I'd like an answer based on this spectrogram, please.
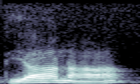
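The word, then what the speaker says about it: ध्यान: 인도 쪽의 말로 지방 따라서 고장이 넓기 때문에 어떤 쪽에서는 디귿자 발음을 넣어서 디아나, 또는 어떤 쪽에서는 지읒자 발음 넣어서 자나, 이렇게 하는 자나, 지방 따라서 잔해서 마무리하는 것도 있고 자나까지 똑똑히 붙이는 지방이 있어 해가지고, 이 선하는 말은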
